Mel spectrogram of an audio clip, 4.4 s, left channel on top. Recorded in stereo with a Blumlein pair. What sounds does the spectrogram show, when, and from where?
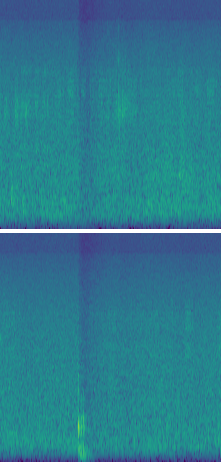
1.6 s knocking: 50° right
